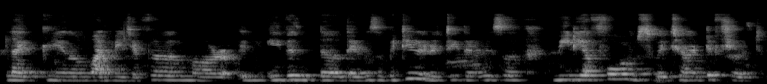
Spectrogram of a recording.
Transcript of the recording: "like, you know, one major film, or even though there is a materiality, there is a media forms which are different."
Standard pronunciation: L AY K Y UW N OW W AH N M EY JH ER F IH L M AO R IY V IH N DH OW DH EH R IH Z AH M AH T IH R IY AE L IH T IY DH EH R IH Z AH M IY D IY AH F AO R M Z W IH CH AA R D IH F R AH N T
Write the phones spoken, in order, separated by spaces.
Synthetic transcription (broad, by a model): L AY K Y UW N OW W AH N M EY JH ER F IH L M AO R IY V IH N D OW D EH R IH Z AH M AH T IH R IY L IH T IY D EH R IH Z AH M IY D IY AH F AO R M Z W IH CH AA R D IH F R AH N T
